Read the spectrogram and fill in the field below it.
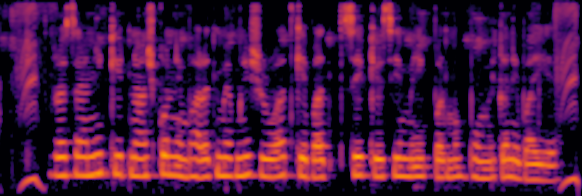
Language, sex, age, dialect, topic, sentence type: Hindi, female, 36-40, Hindustani Malvi Khadi Boli, agriculture, statement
